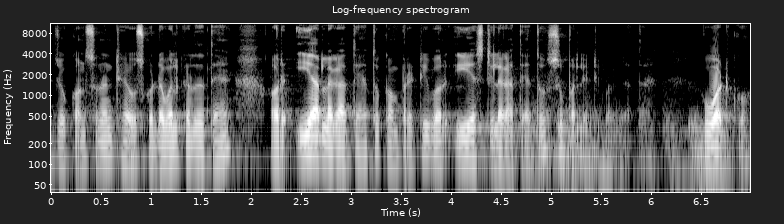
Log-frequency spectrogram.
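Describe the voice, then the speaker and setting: A man's voice: lowish voice, gravelly, mellow, husky. A man teaching English grammar, patiently explaining each rule step by step and spelling words out letter by letter. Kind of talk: explaining grammar rules in Hindi.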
